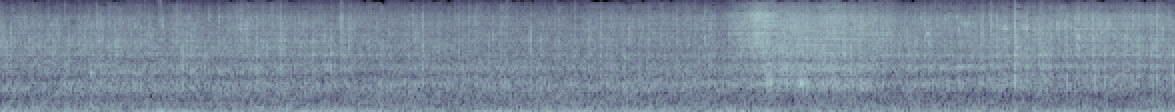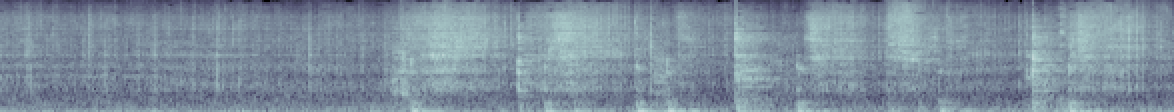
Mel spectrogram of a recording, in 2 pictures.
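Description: Stuffed brinjals sizzling in gingelly oil in a stainless steel pot. About four seconds in, tamarind water is poured in and the hiss grows louder. From about eight seconds, a steel ladle stirs and clatters against the pot.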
